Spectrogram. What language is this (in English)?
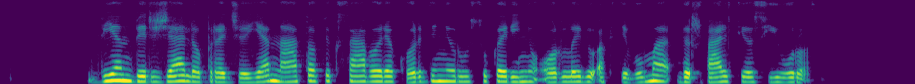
Lithuanian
